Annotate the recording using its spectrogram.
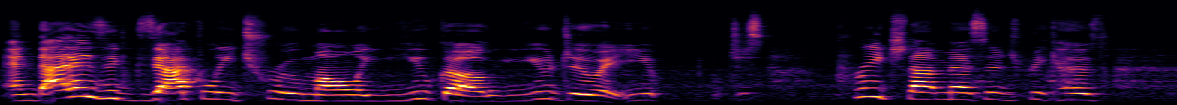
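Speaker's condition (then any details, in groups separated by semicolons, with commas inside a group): Cerebral palsy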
